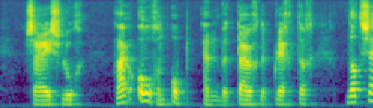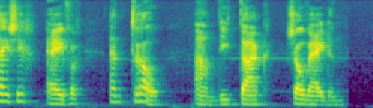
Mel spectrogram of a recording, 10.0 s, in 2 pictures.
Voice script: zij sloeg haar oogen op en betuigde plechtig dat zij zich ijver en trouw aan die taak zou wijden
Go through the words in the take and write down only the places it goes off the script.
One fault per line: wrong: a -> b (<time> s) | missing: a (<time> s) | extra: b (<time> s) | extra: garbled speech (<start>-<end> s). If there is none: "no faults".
no faults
